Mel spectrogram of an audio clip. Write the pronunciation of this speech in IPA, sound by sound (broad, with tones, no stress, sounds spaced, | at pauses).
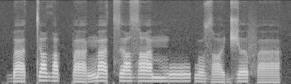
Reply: ɡ͡b a˧ tː ɨ˥ ðˤ ə˥ pː a˧ ŋ͡m a˥ t͡s ɜ˥ zˤ a˥ mː o˥ | u˧ zˤ ɜ˩ d͡ʒ ɜ˥ f a˩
